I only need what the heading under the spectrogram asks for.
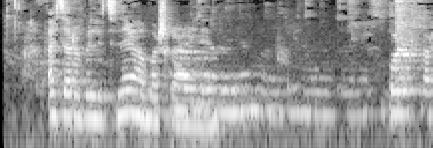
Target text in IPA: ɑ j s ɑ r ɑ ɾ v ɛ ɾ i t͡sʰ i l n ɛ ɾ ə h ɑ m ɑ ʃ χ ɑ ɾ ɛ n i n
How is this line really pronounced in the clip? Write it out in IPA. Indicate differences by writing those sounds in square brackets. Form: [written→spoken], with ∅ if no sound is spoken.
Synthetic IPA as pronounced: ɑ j s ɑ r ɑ [ɾ→∅] v ɛ [ɾ→l] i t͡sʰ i [l→∅] n ɛ ɾ ə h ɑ m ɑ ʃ χ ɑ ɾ ɛ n [i→ɛ] n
